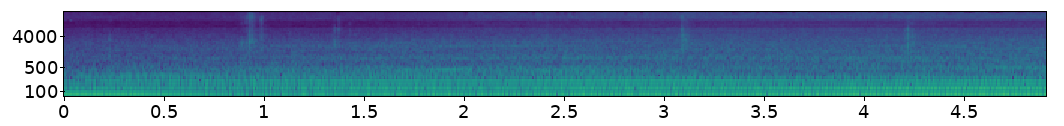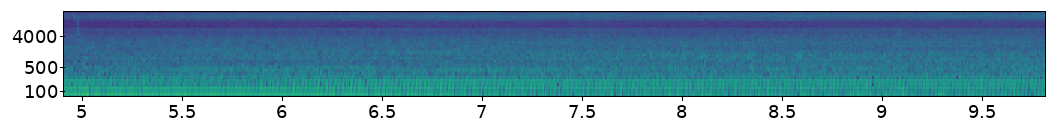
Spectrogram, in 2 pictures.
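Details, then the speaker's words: 1996 Mazda Miata 1.8 on cold start: steady, even high idle with a constant low rumble and no stumbles or ticks over ten seconds, no blowback; healthy, stable cold idle. "and it's as you can see it's idling high tipping it's a cold start but it's huddling very stable nice and"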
